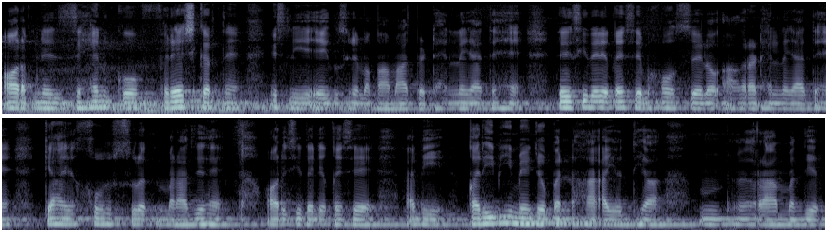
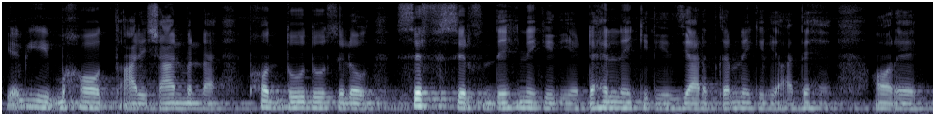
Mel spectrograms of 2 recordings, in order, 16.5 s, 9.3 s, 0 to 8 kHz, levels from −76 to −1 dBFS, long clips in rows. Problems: none marked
